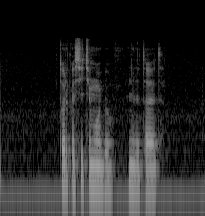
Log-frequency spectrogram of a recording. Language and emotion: Russian, neutral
